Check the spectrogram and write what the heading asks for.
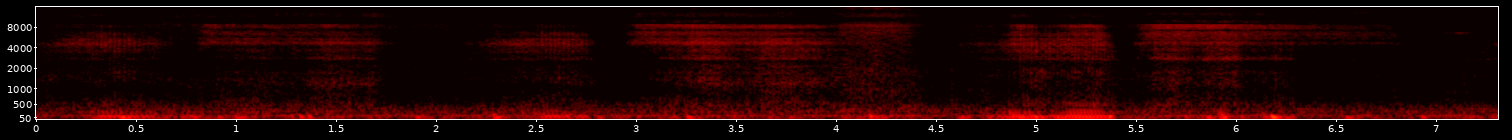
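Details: Foster rescue dog sleeping; soft, low rumbling snores with occasional snorts; sweet, happy, ordinary snoring.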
